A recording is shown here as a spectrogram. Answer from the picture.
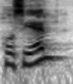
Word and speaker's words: Josiel: That's Josiel. Did I pronounce that correct? Yes.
